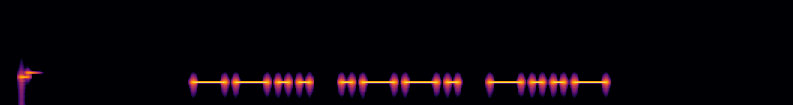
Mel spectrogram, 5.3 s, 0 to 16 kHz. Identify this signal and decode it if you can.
Morse code, heard as a keyed tone, about 17 wpm, 700 Hz. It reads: ZPX
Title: USA Call Sign Postfixes - 3 Letters 17wpm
